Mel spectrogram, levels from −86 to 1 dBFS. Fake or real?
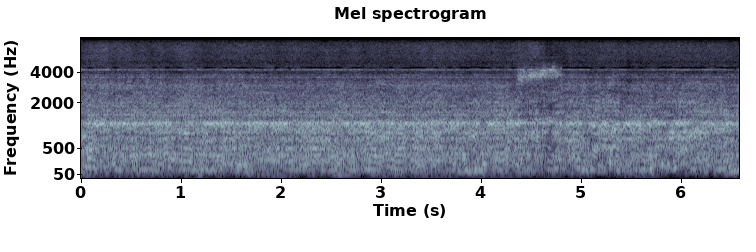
fake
